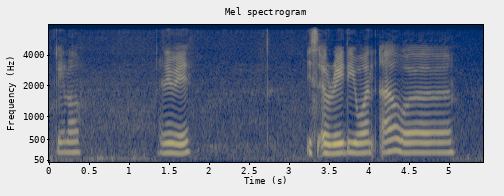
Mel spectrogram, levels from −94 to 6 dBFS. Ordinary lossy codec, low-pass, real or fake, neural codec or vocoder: none; 7.2 kHz; fake; codec, 16 kHz, 4 kbps, X-Codec, HuBERT features, trained on LibriSpeech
